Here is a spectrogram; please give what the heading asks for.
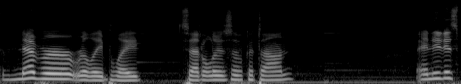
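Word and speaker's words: Catan: It's pronounced katan. And the reason it's pronounced katan is because umlouse tuber, the gentleman who uh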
